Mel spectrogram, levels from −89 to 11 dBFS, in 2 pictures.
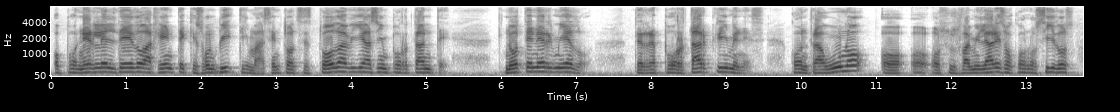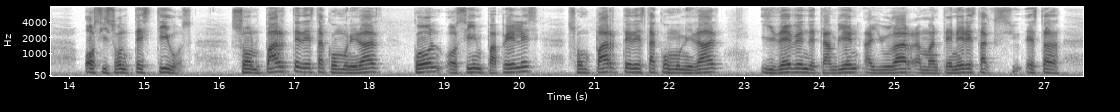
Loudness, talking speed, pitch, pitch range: -18 LUFS, 120 wpm, 155 Hz, 135-170 Hz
